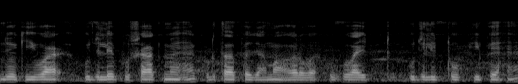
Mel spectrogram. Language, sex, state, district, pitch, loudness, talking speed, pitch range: Hindi, male, Chhattisgarh, Raigarh, 115 Hz, -33 LUFS, 160 wpm, 110-115 Hz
